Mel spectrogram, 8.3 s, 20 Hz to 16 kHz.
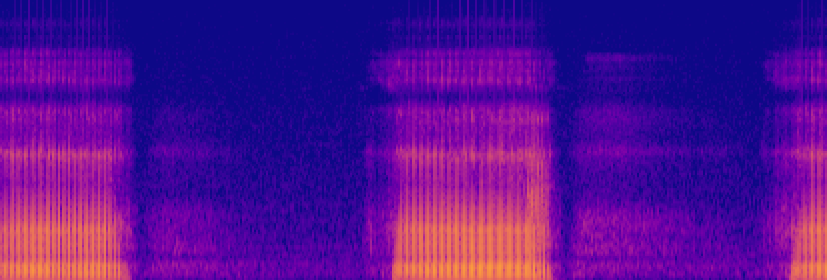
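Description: Loud, rattling snores about every four seconds, roughly 15 breaths a minute, with quiet breathing between them.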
